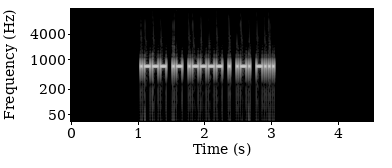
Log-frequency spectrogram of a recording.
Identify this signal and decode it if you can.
Morse code, heard as a keyed tone, about 40 wpm, 700 Hz. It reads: JA1ERB
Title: DXCC-100 Call Signs - 6 Characters - Repeated 3x - 40wpm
